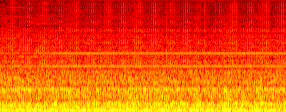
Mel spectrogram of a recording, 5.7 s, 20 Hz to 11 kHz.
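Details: Samsung WW75TA046TE/SP washing machine, a same-model replacement on its sixth day of use. A loud, steady low rumble with uneven rapid thumping, about three beats a second. The noise grows louder each wash, and the cause is unknown.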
